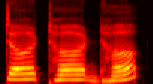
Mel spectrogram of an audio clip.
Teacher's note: ट वर्ग यानी ट, ठ, ढ, इन्हें मूर्धन्य कहते हैं क्योंकि जीभ मुड़कर मुंह की छत को छूती है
